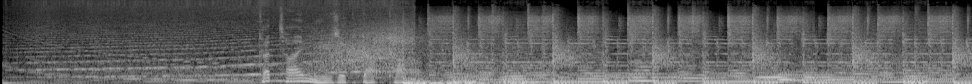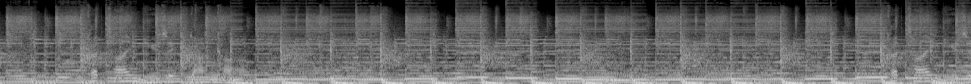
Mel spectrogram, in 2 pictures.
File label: Orchestral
